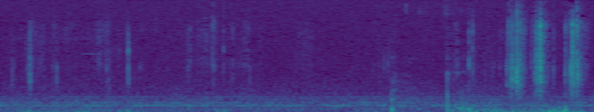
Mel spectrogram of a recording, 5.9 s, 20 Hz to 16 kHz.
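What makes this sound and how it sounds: A small hollow plastic 3x3 speed cube is held close to the mic while fingertips turn its layers. Soft scraping and scattered clicks sit over a low steady hum, building to a louder flurry of bright, sharp clicks near the end.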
